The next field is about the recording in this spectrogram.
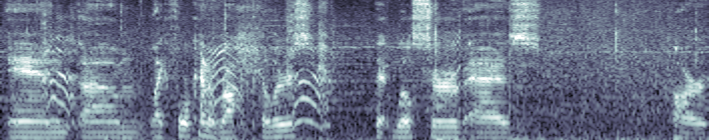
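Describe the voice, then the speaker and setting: A man narrating a video game live, describing the scene informally for viewers. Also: medium pitch. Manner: descriptive, informal, reads dialogue aloud.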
